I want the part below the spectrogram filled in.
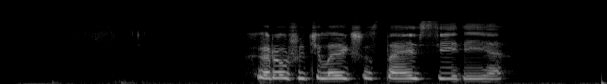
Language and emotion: Russian, sad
